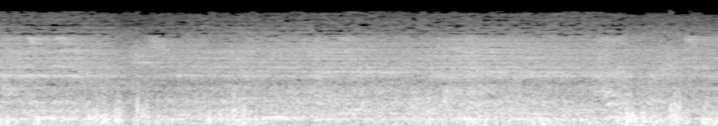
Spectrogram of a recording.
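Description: Container freight train passing at speed: the wheels of its flat wagons rumble steadily over the rails, with a run of clacks near the end.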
